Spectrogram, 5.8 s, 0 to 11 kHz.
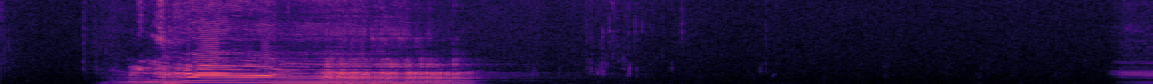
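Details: Red deer during the 2022 rut, captured by a camera trap: a single loud, deep, harmonic bellow of about two seconds, rising briefly and then held steady, then near silence before another roar begins at the end.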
